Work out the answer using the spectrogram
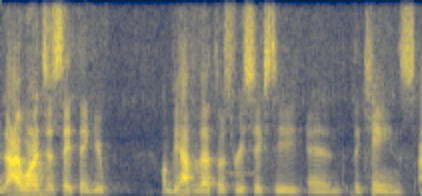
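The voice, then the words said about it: Emotional voice. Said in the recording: “since I'm all emotional right now”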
